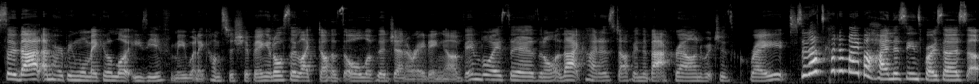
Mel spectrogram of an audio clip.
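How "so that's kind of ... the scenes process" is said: voice rising very high and loud. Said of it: "wow, my voice went very high then".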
